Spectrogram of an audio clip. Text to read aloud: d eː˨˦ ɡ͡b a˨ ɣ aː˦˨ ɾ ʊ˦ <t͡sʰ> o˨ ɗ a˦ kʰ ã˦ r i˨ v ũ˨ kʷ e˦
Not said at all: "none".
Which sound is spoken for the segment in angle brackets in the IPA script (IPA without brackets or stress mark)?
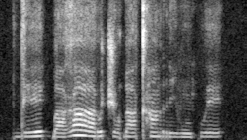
t͡ʃ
